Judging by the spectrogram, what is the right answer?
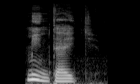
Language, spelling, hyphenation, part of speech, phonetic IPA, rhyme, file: Hungarian, mintegy, mint‧egy, adverb, [ˈmintɛɟː], -ɛɟː, Hu-mintegy.ogg
- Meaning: 1. about, around, approximately, or so, some, something like 2. as if, so to speak, as it were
